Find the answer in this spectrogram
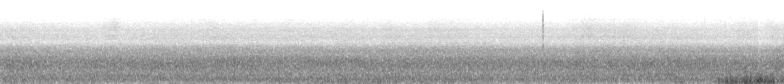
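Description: Sprinter diesel multiple unit approaching at low speed, a steady running noise from its engine and wheels on the rails. Wind begins buffeting the microphone near the end.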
